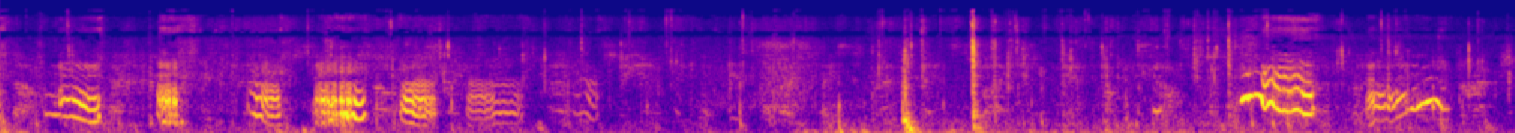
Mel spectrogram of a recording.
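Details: Two-week-old Lancashire Heeler puppies rushing to feed at breakfast, several pups giving thin, wavering, high-pitched squeals and whimpers in short bursts, with quiet shuffling between calls.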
